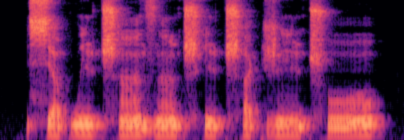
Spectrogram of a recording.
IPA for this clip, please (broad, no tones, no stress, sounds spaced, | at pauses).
ɕ a p w i ʈ͡ʂʰ ã z ã ʈ͡ʂʰ i ʈ͡ʂʰ a k ʐ ĩː ʈ͡ʂʰ ɔ̃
